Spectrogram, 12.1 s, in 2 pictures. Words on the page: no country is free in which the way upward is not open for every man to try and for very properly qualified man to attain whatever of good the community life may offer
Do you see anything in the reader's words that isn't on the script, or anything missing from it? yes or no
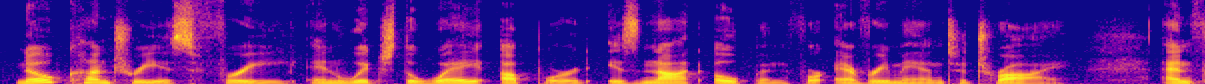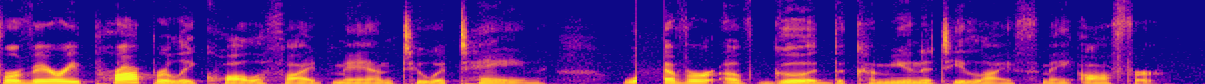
no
